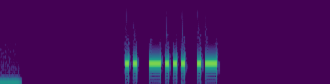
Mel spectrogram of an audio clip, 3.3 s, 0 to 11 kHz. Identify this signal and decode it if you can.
Morse code, heard as a keyed tone, about 31 wpm, 700 Hz. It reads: IBA
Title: USA Call Sign Postfixes - 3 Letters 30wpm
